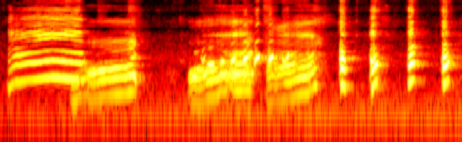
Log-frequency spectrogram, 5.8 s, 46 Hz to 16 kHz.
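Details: Moluccan cockatoo, a male pet vocalising before bed in June 2020 while being played with: long nasal wails and wavering calls, then five short sharp squawks about every half second.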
